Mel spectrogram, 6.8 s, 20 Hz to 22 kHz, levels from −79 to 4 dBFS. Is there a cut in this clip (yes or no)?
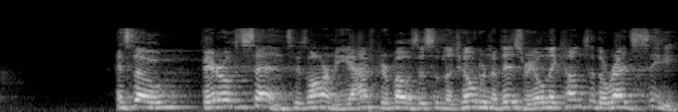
no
